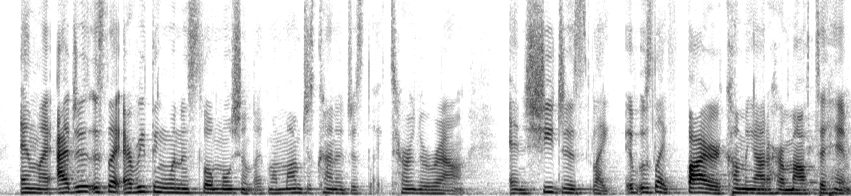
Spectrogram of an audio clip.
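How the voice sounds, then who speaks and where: Fairly quick speech with fairly even intonation and big swings in loudness, plus audible room echo. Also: woman, very deep, low pitch for a woman. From New York City (Bronx), Honduran Garifuna family. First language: Spanish. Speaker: therapist. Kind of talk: personal testimony. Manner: casual, many fillers.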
